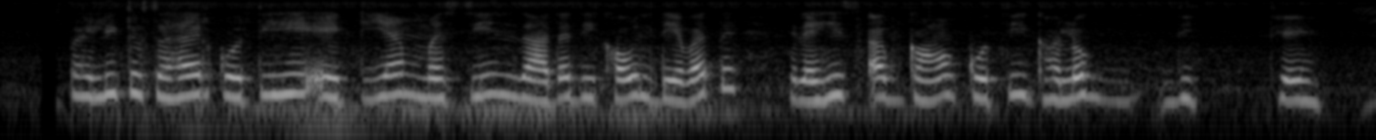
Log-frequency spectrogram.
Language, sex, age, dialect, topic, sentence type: Chhattisgarhi, female, 18-24, Western/Budati/Khatahi, banking, statement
